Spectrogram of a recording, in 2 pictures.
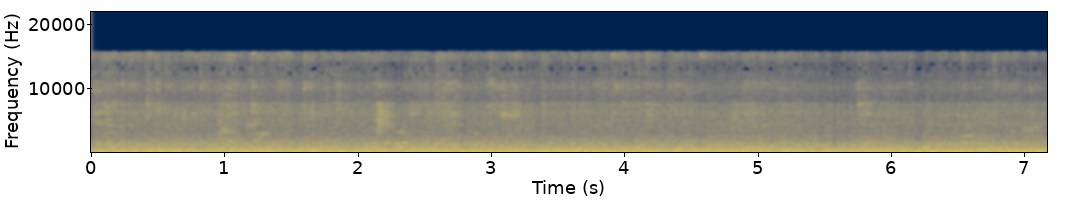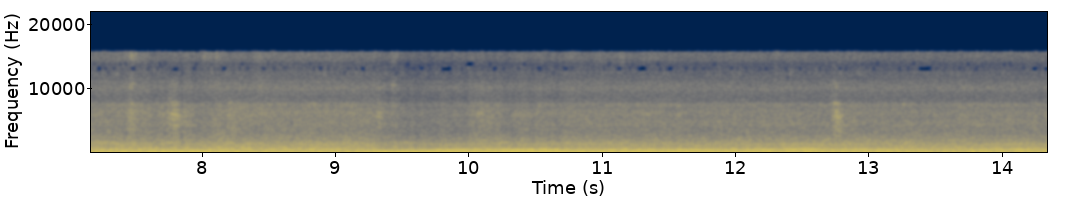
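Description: Buenos Aires Subte Line E metro train running through a tunnel, heard from inside the car: a steady rumble of the wheels on the rails with a constant humming whine that grows stronger about nine seconds in.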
